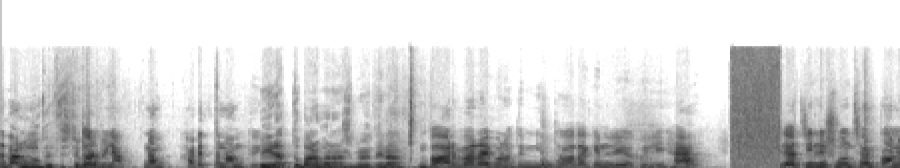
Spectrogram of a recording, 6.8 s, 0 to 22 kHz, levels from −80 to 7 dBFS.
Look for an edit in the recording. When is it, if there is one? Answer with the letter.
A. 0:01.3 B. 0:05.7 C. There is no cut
B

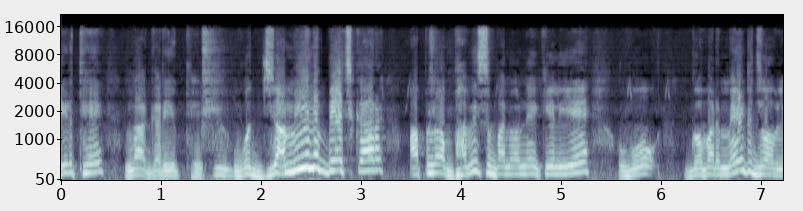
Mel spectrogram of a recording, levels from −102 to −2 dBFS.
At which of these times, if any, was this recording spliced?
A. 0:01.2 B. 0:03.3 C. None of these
C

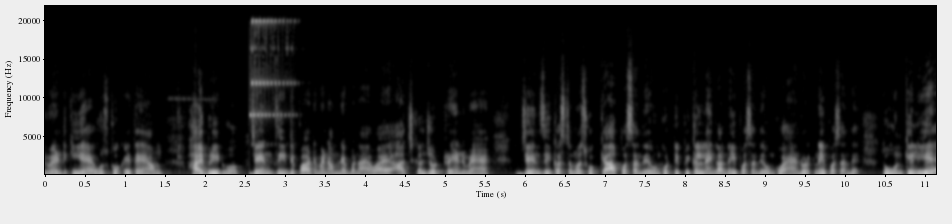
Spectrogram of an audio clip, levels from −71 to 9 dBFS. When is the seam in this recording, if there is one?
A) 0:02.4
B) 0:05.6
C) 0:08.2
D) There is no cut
A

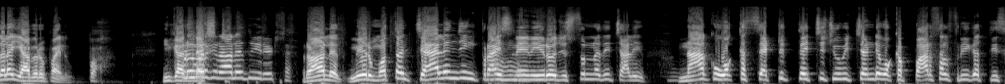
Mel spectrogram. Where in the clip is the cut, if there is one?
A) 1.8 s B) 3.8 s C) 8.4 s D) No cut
D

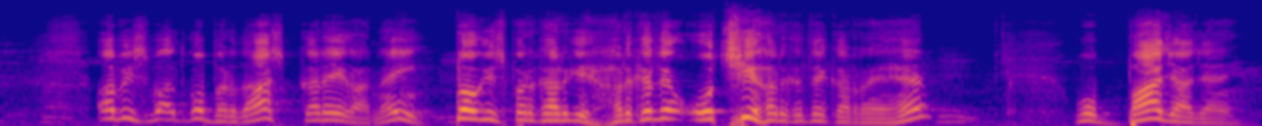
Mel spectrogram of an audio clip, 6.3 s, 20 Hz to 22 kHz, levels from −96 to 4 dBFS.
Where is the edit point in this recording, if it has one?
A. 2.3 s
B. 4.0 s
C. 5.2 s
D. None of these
A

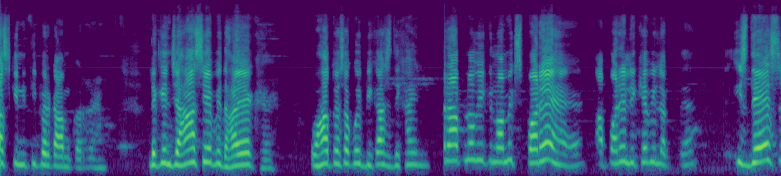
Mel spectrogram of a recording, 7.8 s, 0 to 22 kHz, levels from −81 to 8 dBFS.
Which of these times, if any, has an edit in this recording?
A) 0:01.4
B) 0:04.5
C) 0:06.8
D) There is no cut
B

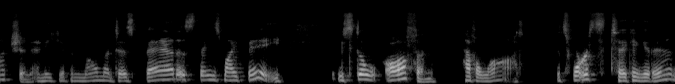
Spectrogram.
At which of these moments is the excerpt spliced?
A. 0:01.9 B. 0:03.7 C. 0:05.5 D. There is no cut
C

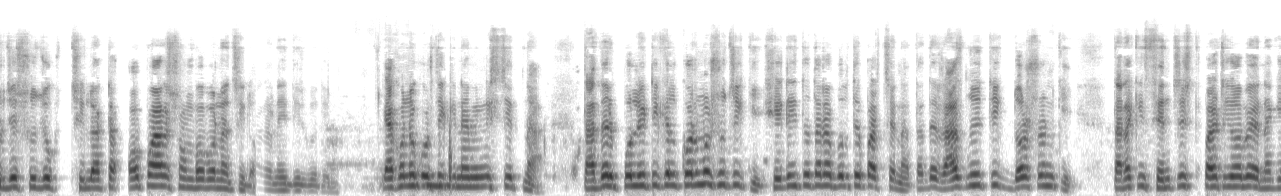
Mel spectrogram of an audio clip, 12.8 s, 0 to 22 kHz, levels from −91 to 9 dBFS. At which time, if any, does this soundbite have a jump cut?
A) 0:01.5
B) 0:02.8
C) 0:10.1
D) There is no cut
B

